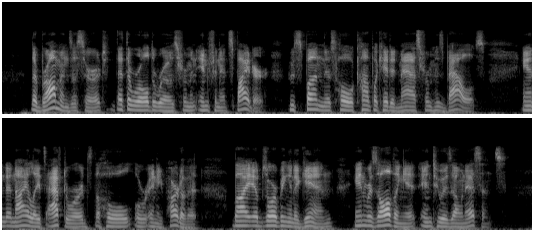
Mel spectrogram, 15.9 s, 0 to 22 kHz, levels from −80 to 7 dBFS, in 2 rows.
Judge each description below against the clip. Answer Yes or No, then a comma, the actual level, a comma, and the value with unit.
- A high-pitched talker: No, medium, 145 Hz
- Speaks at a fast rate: No, average, 155 wpm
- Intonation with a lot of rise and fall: No, average, 3.7 semitones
